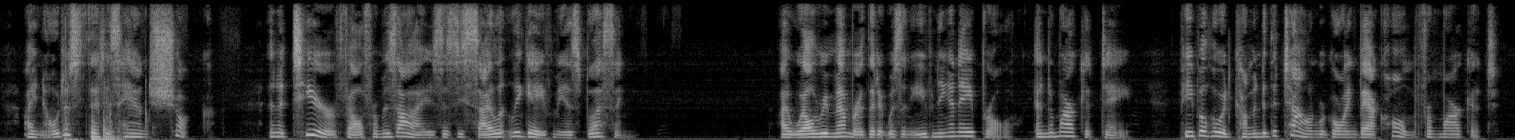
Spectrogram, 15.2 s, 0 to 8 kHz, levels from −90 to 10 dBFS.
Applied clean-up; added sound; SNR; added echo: none; Door; 2 dB; reverberation time 0.3 s.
